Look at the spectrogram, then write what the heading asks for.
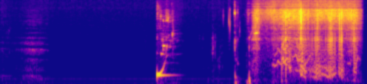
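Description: A wet plop and a few small liquid clicks, followed by a loud, airy slurp that lasts about a second, like someone noisily sipping a drink, mimicking someone drinking coffee though the drink is not coffee.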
